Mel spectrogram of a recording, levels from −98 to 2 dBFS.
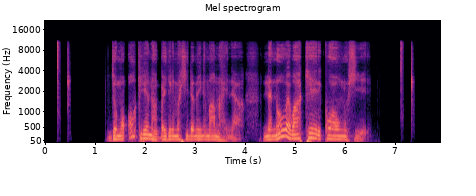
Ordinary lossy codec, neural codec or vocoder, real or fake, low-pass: none; codec, 44.1 kHz, 2.6 kbps, DAC; fake; 10.8 kHz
